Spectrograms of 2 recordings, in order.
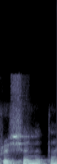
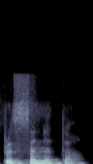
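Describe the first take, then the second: First: The consonant after 'pra' is pronounced 'sh'. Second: The consonant after 'pra' is pronounced 's'. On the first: The speaker calls it wrong. "It's not prashannata" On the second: The speaker calls it right. "it's prasannata"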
